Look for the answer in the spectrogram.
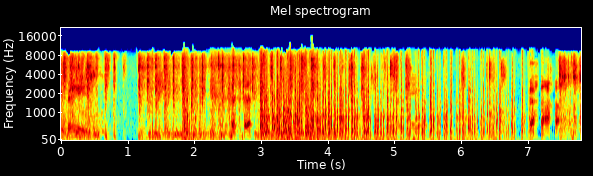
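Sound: typing on a keyboard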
